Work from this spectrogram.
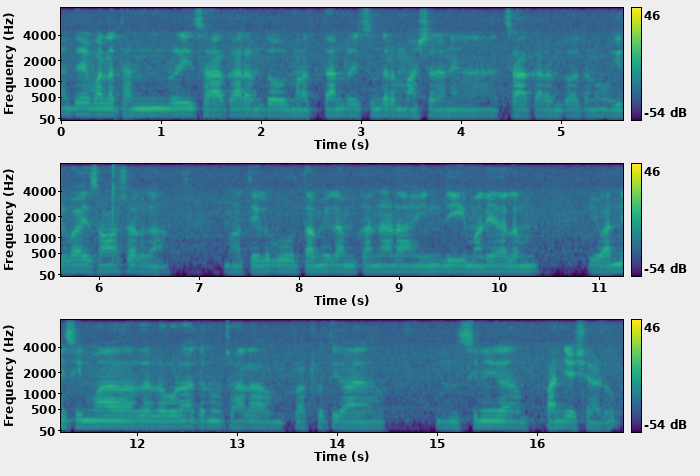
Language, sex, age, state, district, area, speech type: Telugu, male, 30-45, Telangana, Nizamabad, urban, spontaneous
